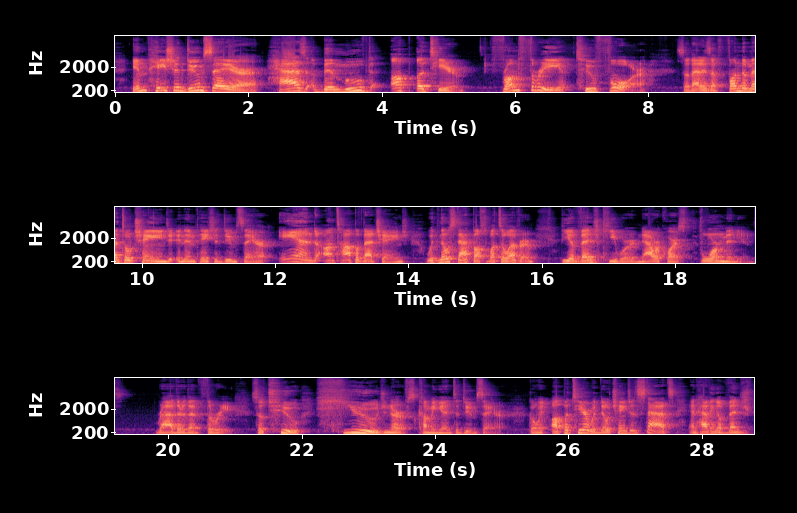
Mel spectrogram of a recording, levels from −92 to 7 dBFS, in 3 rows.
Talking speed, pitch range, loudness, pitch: 125 wpm, 100-165 Hz, -17 LUFS, 125 Hz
